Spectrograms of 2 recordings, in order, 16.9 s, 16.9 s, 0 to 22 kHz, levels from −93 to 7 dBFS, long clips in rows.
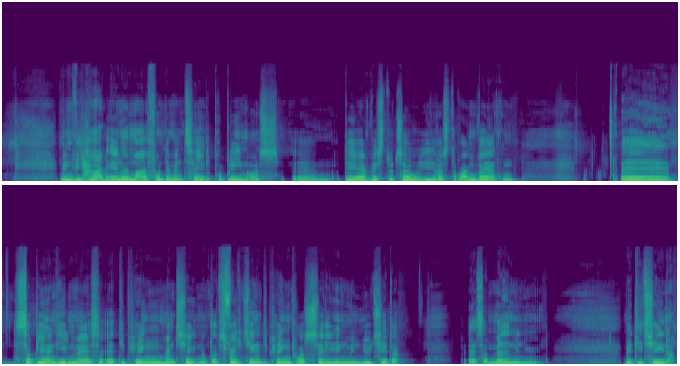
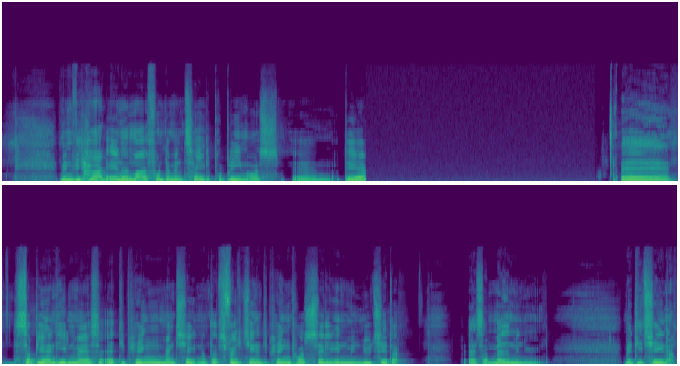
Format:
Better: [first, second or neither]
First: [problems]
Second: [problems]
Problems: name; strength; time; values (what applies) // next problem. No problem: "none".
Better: first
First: none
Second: audio cutting out; at 4.5 s for 3 s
